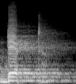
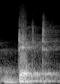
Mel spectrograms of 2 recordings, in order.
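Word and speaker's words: debt: हम लोग पढ़ते पहले मैं भी पढ़ता था डेप्थ जबकि ये गलत है क्यों क्योंकि बी के बाद टी आता है और नियम कहता है बी के बाद अगर टी आए तो बी का उच्चारण नहीं करते हैं अर्थात ये क्या लिखा हुआ है डेट तो आई थिंक ये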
